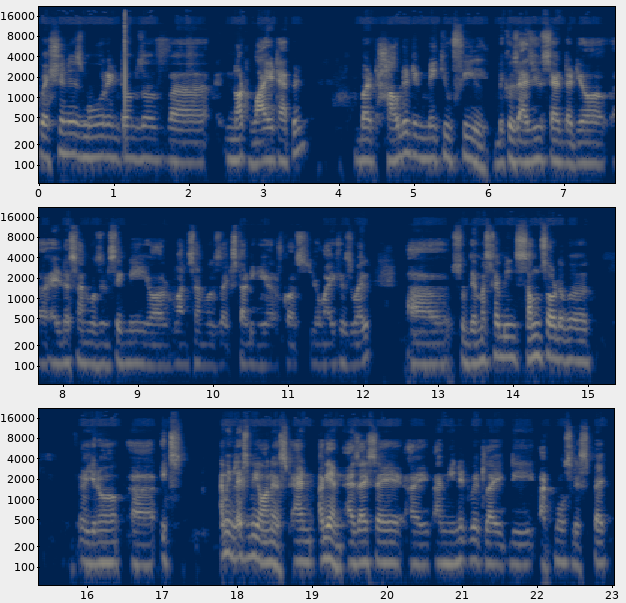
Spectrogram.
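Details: Adult man speaking; ordinary speech.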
